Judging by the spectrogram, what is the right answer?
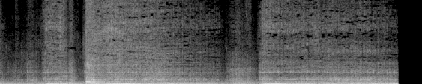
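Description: Tiger roaring in several rough, deep surges, the loudest about one and a half seconds in; the sound cuts off suddenly near the end.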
